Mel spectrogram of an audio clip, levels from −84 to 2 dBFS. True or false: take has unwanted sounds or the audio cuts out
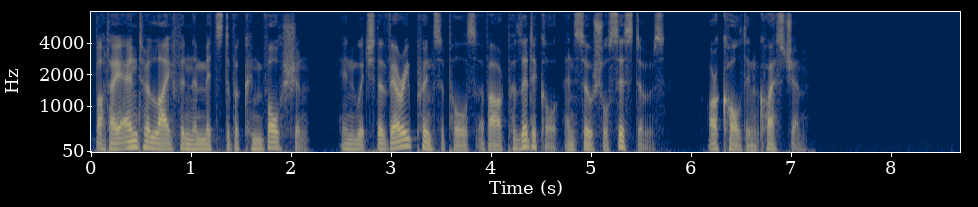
false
